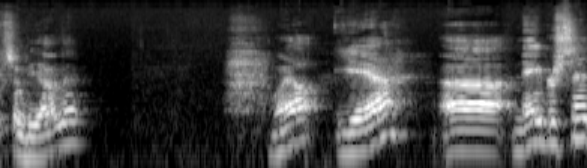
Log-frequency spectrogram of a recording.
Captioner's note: sigh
